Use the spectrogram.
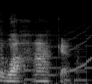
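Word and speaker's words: Oaxaca: my silly Mario game it's pronounced Waka of course so region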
